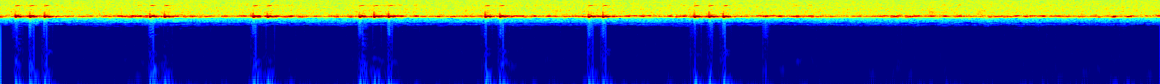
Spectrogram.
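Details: Cricket trill, thin and high, with clusters of louder doubled chirps every half second or so that soften toward the end.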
